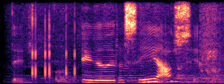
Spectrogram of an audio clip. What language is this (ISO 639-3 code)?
isl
